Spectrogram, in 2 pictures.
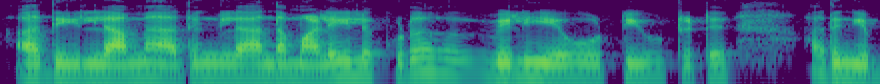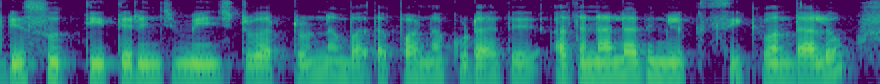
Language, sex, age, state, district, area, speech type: Tamil, female, 45-60, Tamil Nadu, Nilgiris, urban, spontaneous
